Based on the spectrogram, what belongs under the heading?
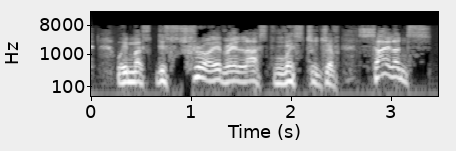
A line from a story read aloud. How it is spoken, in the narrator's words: The Emperor roared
